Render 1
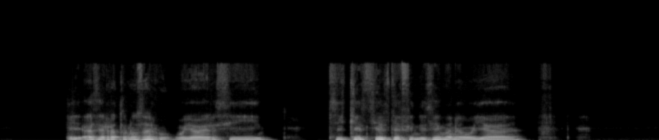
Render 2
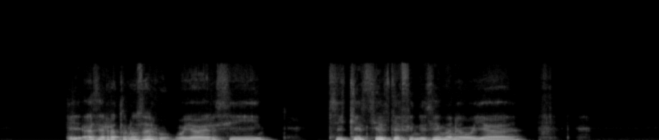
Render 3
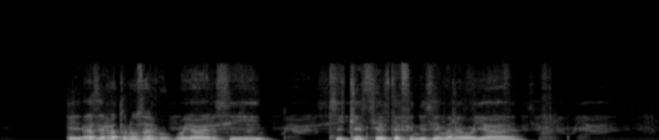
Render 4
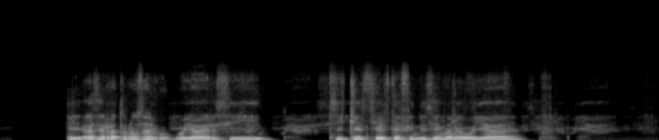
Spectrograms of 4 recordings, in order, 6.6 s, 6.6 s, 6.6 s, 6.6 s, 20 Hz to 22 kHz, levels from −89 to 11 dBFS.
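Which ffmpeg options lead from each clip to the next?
-af "lowpass=f=10000:w=0.5412,lowpass=f=10000:w=1.3066"
-filter_complex "[0:a]acrossover=split=320|940|1500[s0][s1][s2][s3];[s0]acompressor=threshold=0.0178:ratio=6[s4];[s3]asplit=2[s5][s6];[s6]adelay=1017,lowpass=f=3500:p=1,volume=0.355,asplit=2[s7][s8];[s8]adelay=1017,lowpass=f=3500:p=1,volume=0.29,asplit=2[s9][s10];[s10]adelay=1017,lowpass=f=3500:p=1,volume=0.29[s11];[s5][s7][s9][s11]amix=inputs=4:normalize=0[s12];[s4][s1][s2][s12]amix=inputs=4:normalize=0,volume=1.58"
-af "aresample=22050,aresample=44100,volume=1.68" -ar 48000 -c:a libopus -b:a 256k

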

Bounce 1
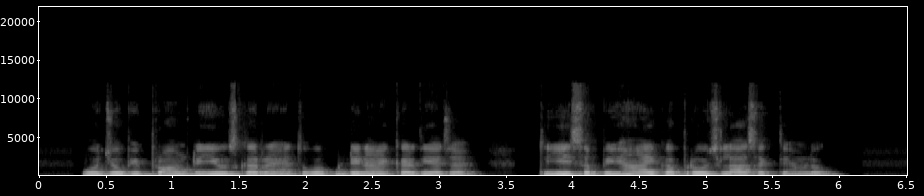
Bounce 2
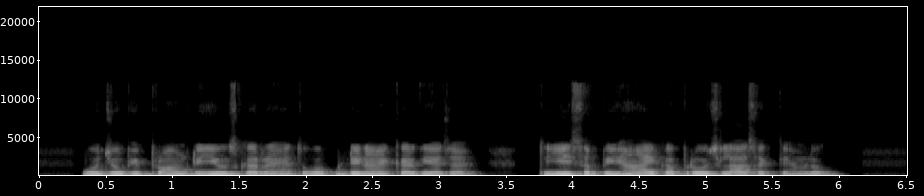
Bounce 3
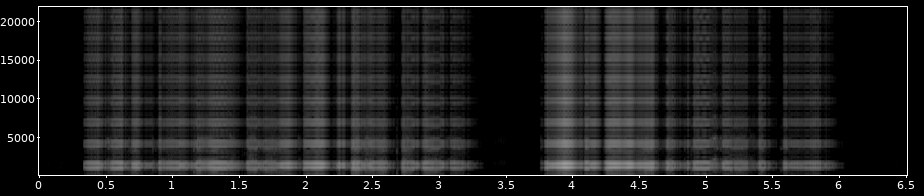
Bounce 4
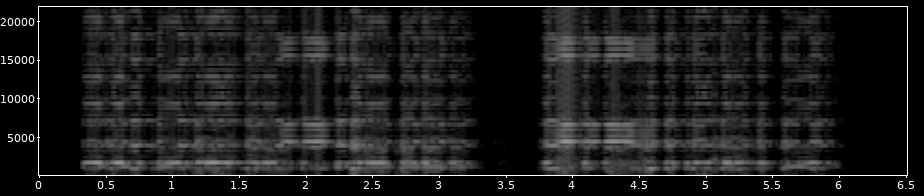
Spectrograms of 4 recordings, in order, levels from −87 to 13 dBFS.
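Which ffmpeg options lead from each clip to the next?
-af "firequalizer=gain_entry='entry(120,0);entry(200,7);entry(330,7);entry(500,2);entry(3200,11);entry(5500,-20);entry(11000,8)':delay=0.05:min_phase=1,volume=0.596"
-filter_complex "[0:a]asplit=3[s0][s1][s2];[s0]bandpass=f=270:t=q:w=8,volume=1[s3];[s1]bandpass=f=2290:t=q:w=8,volume=0.501[s4];[s2]bandpass=f=3010:t=q:w=8,volume=0.355[s5];[s3][s4][s5]amix=inputs=3:normalize=0,aeval=exprs='val(0)*sgn(sin(2*PI*1400*n/s))':c=same,volume=0.631"
-af "afftfilt=real='re*2.83*eq(mod(b,8),0)':imag='im*2.83*eq(mod(b,8),0)':win_size=2048:overlap=0.75,volume=1.5"

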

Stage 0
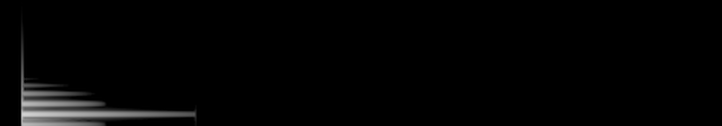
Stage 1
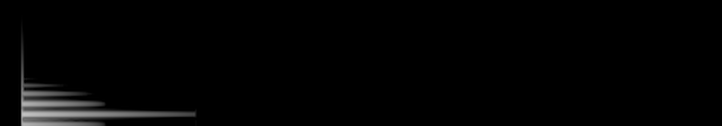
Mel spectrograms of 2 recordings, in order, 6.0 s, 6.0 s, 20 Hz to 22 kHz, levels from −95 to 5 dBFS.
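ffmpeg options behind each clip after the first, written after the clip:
-af "equalizer=f=280:t=o:w=0.63:g=-12,volume=0.708"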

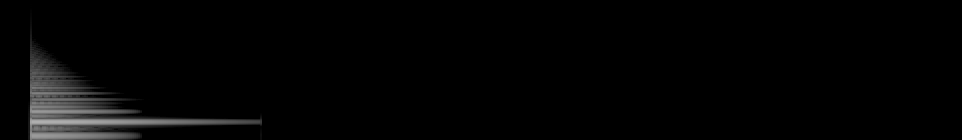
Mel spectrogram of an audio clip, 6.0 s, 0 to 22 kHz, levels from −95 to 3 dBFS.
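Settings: -af "asoftclip=type=tanh:threshold=0.0376"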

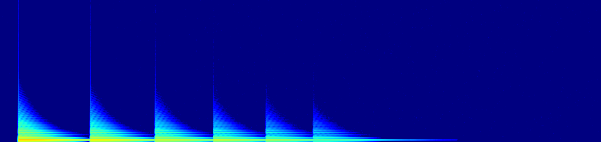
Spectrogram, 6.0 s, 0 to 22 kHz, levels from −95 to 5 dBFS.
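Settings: -af "aecho=1:1:720|1368|1951|2476|2948:0.631|0.398|0.251|0.158|0.1,volume=1.19"

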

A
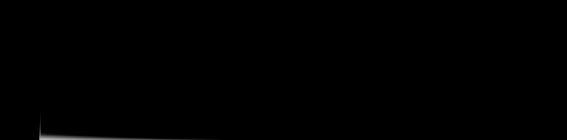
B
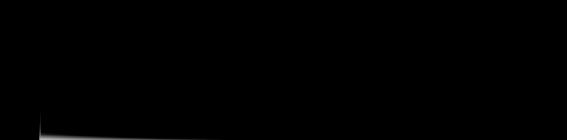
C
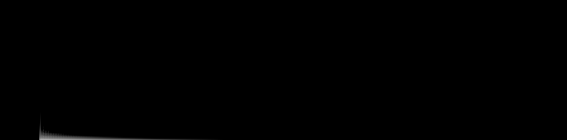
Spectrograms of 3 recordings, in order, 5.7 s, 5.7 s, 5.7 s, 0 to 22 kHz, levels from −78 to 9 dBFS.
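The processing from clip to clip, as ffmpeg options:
-af anull
-filter_complex "[0:a]asoftclip=type=tanh:threshold=0.2,asplit=2[s0][s1];[s1]adelay=31,volume=0.224[s2];[s0][s2]amix=inputs=2:normalize=0,aecho=1:1:84:0.0668,volume=0.841"

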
